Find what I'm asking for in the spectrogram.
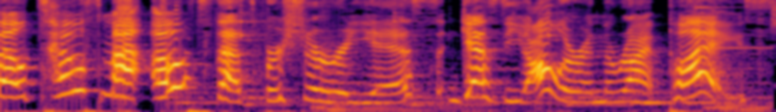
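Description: A high pitch marks this put-on character voice. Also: moderate pace. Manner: hearty, twangy.

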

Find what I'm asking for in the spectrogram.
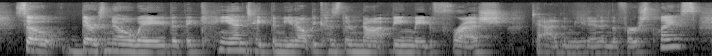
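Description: A woman speaks with a fairly low pitch and ordinary pitch variation. Audible room echo surrounds her voice. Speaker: vegetarian food vlogger. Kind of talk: casual vlog chat. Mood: friendly, chatty.

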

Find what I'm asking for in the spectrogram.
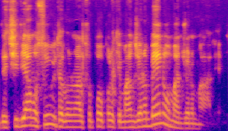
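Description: A man speaks with very wide pitch swings. The sound is dry with no echo, and faint music plays in the background. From Iran. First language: Persian (speaking Italian). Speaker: guest. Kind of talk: casual livestream interview. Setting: video call from his studio. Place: workshop. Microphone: webcam.

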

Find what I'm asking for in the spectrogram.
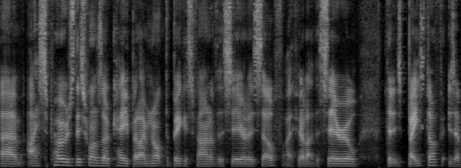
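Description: A man talking very fast with fairly even intonation, against a quiet background. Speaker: collector vlogger. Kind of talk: casual vlog chat. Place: home room.

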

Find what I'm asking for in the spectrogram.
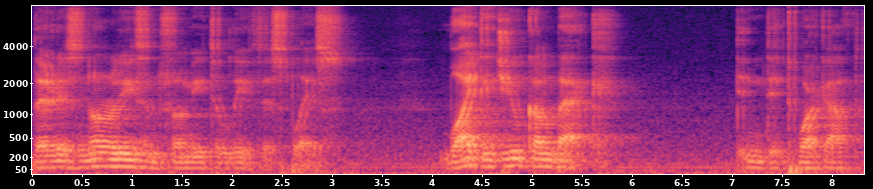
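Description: A man speaks at a very slow pace with a very deep, low pitch and fairly even intonation, leaving long, frequent pauses. A clear echo surrounds his voice. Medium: machinima. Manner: somber, subdued.

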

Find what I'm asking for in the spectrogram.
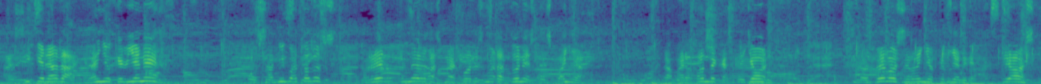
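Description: Loud music plays behind a man who talks at a moderate pace with long, frequent pauses. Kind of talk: casual vlog chat. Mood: happy, proud. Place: street. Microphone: phone near.

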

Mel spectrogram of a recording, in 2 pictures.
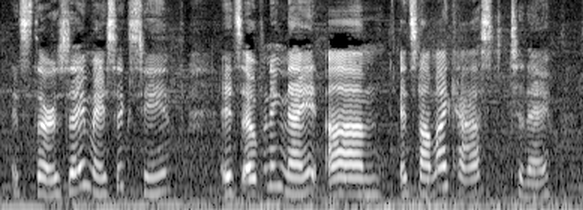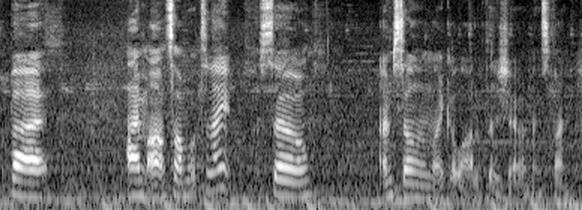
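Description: Noticeable background noise sits under a dry sound with no echo as a woman speaks at a fairly slow pace with long, frequent pauses. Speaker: student performer vlogger. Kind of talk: casual vlog chat. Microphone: phone near.

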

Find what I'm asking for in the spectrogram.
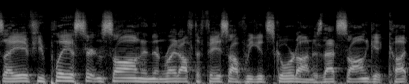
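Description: A man at a very fast pace with fairly even intonation. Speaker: hockey broadcaster. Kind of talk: casual chat. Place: home room. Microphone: studio mic.

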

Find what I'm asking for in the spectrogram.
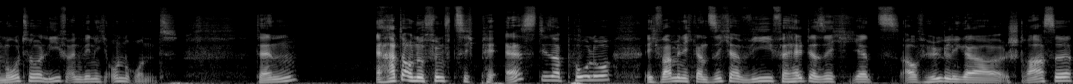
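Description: In a dry sound with no echo and a quiet background, a man speaks at a fairly slow pace with a fairly high pitch, an animated tone and lively intonation. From northern Germany, Uelzen; northern Germany. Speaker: YouTuber on trading card games; card game content creator. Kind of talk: casual vlog storytelling. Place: home room.

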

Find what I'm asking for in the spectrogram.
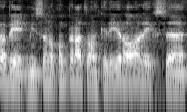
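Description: Fairly even intonation marks this man's speech. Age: 50s. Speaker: watch collector. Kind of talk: casual video presentation. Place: home room. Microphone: video call.

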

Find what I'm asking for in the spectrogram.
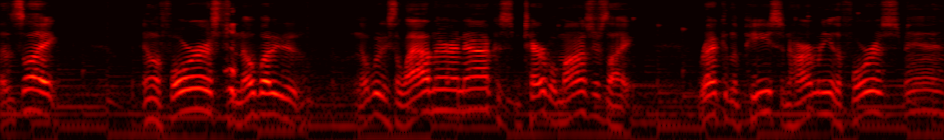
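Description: A man puts on a drawling character voice at a fairly high pitch and a moderate pace. Clear music plays in the background. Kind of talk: comic overacting. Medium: game stream. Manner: mellow surfer drawl, "man" and "good karma".

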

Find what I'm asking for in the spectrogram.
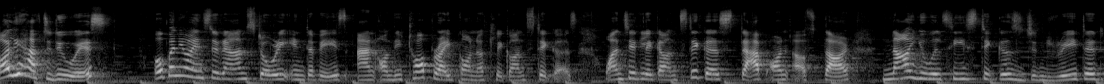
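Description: Faint music plays in the background as the speech moves at a moderate pace. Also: woman. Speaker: presenter. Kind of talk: tutorial. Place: studio. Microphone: lapel.

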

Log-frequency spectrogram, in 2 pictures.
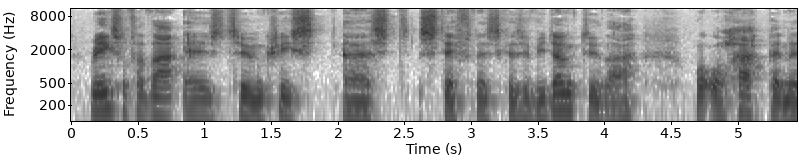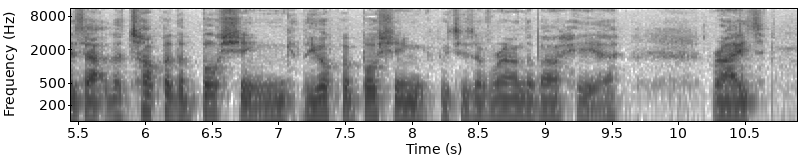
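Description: Speaking at a moderate pace, a man talks. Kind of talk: tutorial. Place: garage. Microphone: camera far.

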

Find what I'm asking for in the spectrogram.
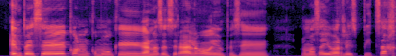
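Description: A woman speaks at a fairly slow pace, her pitch swinging very widely. The recording is very clean, with a silent background. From northern Mexico, Ciudad Juárez. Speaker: podcast co-host. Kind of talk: casual interview chat.

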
